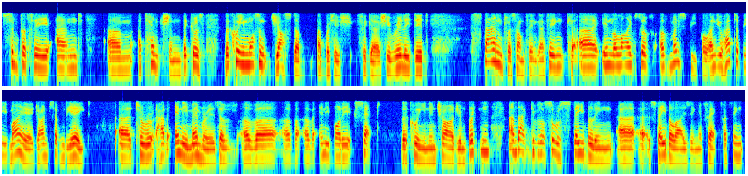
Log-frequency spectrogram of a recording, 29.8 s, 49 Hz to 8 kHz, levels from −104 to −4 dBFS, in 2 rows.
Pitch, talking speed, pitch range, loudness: 150 Hz, 140 wpm, 135-170 Hz, -20 LUFS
